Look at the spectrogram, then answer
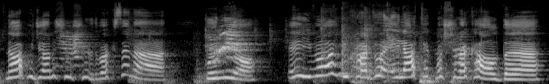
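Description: Young woman, family vlogger at home; very high, bouncy voice, excitable and quick to squeal and laugh. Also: music in the background. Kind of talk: casual family vlog. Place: indoors at home.

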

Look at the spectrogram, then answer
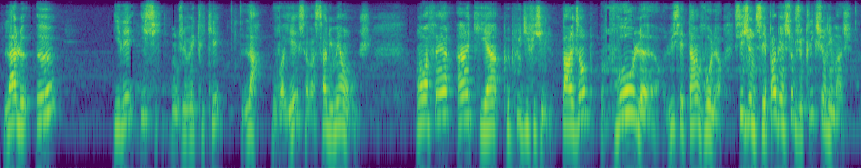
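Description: Husky man teaching children slowly. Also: sits high, very animated, pushed and bright, dull audio. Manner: slow, sounds out words syllable by syllable. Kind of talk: screen-recorded lesson for children.

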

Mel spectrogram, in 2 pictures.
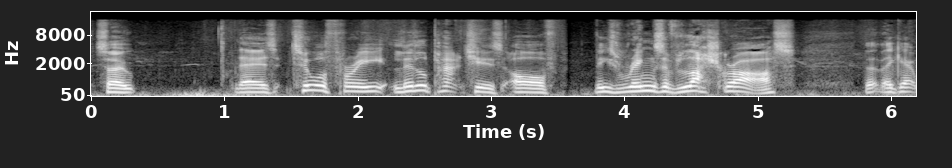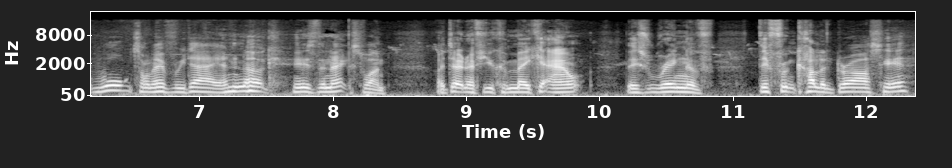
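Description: Walking through a grassy paddock outdoors, a man in his thirties who hosts a homesteading channel vlogs with chatty enthusiasm, pointing things out and offering mushroom foraging tips. He talks at a normal speed in a voice on the high side, captured on a phone at arm's length with no echo.

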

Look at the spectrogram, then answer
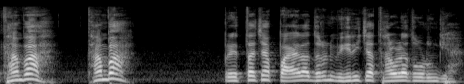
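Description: A middle-aged police constable calls out urgent orders, as a male narrator acts him out. His voice goes up and gets loud and pressing. It is a storybook voice. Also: on the high side, brisk, pitched above the performer's own voice, close to an everyday voice. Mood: urgent commands.

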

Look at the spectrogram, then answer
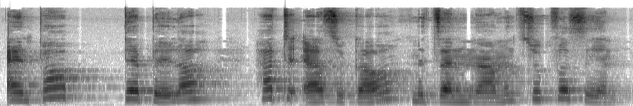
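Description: A woman reading a storybook aloud in an expressive way. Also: fairly high pitch, a little slow. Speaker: audiobook reader.

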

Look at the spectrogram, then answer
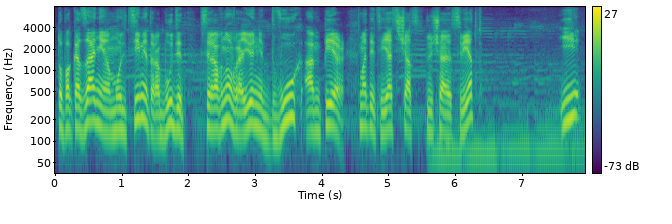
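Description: A man in his thirties with a slightly high voice and a burry r explains things step by step. He talks to viewers like friends in a how-to car vlog, with faint music playing behind him. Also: lively intonation, unhurried. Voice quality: burry, non-standard r sound. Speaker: car repair vlogger. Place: outdoors in a residential yard beside a car.

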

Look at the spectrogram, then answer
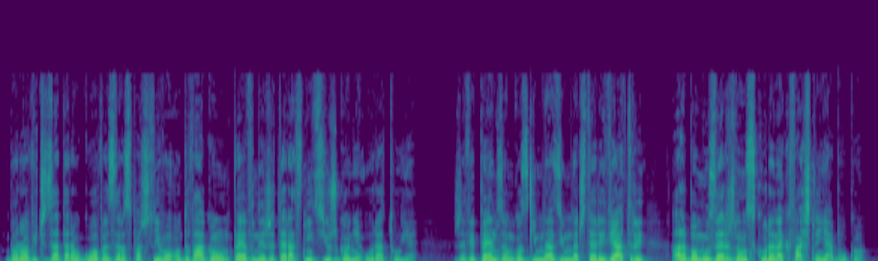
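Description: A man narrating an audiobook in a steady, clear storytelling voice. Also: mid-range voice, fairly quick, no room sound, clean studio sound.

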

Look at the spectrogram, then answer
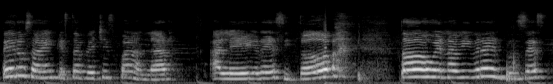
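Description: Young Mexican woman fashion vlogger, high mellow voice, chatty and upbeat, mic a touch distant. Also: normal speed. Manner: cheerful, chatty, laughs often. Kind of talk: casual chat to camera. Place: small indoor room with clothes rack.

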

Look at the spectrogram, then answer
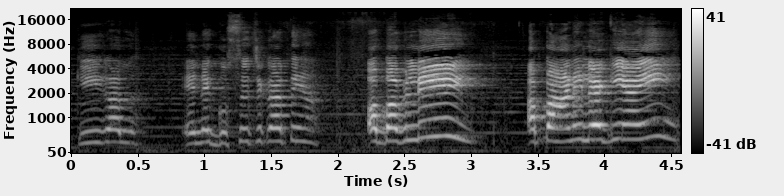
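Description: A woman's voice: high voice, fairly quick, faint music behind, natural voice. A woman playing a fussing worried mother. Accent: Punjabi. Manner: fussing, soothing. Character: worried mother of a grown son.

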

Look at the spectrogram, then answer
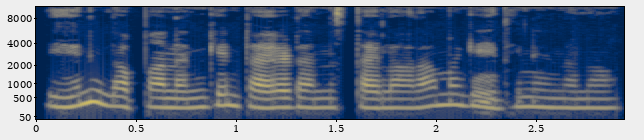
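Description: A married daughter home on a visit , played by a woman, talks politely at a very fast clip. Her voice sits fairly high and stays even, recorded dry and close. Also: no room sound. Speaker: daughter in a family skit. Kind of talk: amateur village family skit.

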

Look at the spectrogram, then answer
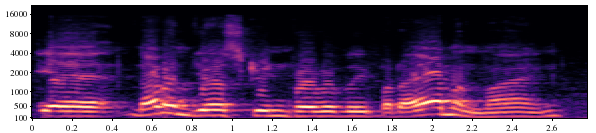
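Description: A man chatting casually and joking while playing a game with friends, shouting short bursts during the action. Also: a little high, moderate pace, soft background music, poor audio. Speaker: co-host gamer. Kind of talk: casual gaming chat.

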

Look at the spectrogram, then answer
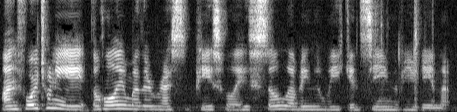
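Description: A young woman playing a puzzle game and thinking out loud, swearing often and sounding sleepy. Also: mid-range voice, steady tone, fairly quick. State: sleepy, just woke up. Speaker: gaming YouTuber. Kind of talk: let's play commentary. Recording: noisy home recording with keyboard sounds.

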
